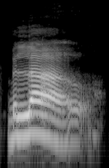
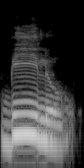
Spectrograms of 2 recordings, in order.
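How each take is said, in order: First: The stress is on the second syllable. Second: The stress is on the first syllable. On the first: The speaker calls it right. "The second syllable is to be stressed" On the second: The speaker calls it wrong. "It is not below"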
